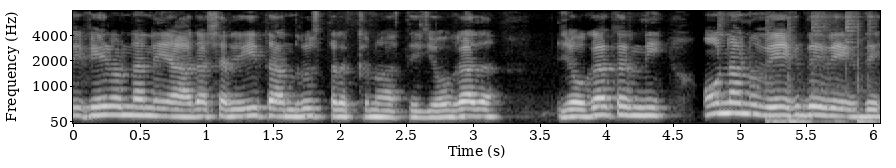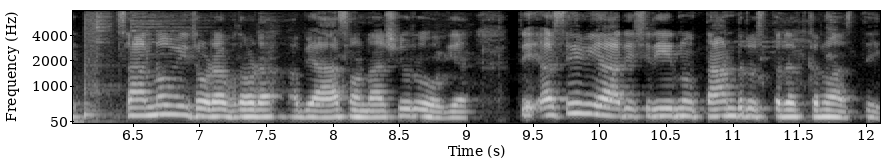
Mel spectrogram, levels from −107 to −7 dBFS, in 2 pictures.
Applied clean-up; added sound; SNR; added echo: none; Bass drum / Snare drum; 14 dB; none.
